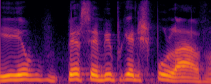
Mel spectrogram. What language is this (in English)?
Portuguese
